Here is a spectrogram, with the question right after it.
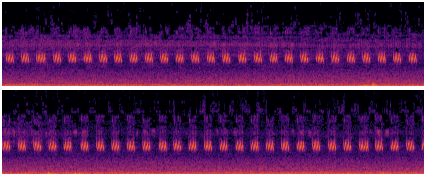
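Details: A cricket heard during the day chirps in a steady, rapid series of short, high pulses.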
